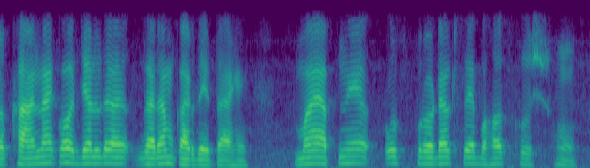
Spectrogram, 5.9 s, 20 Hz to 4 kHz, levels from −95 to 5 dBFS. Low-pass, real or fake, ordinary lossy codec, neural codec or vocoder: 3.6 kHz; fake; none; codec, 24 kHz, 6 kbps, HILCodec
